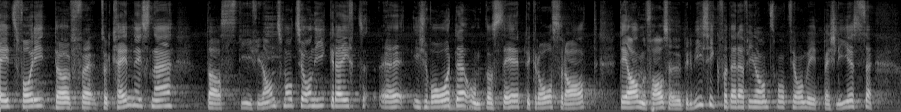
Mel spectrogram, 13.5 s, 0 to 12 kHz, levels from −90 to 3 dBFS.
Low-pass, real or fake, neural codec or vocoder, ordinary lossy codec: none; real; none; none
